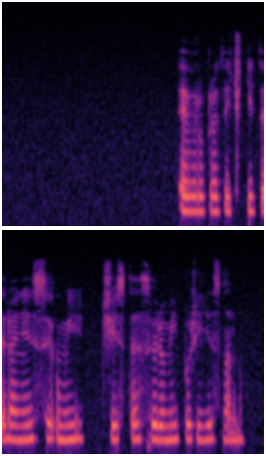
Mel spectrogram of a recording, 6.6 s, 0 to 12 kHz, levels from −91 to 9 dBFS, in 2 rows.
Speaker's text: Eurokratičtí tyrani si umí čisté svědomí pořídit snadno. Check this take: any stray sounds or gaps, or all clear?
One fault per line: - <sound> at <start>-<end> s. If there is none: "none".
none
